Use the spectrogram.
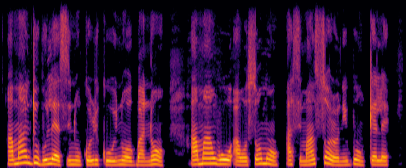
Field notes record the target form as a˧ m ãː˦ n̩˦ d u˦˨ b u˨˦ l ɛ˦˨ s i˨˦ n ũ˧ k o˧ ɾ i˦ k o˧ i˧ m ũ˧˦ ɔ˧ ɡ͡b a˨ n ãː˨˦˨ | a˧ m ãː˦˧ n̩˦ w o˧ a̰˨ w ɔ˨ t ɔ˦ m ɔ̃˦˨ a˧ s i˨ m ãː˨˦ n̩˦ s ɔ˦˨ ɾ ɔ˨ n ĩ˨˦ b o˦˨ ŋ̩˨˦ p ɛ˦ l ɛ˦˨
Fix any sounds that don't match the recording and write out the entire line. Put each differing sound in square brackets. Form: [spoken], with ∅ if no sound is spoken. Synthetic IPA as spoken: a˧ m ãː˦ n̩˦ d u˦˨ b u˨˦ l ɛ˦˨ s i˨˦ n ũ˧ k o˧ ɾ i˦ k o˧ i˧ [n] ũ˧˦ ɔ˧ ɡ͡b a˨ n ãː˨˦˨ | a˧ m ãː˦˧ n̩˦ w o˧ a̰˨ w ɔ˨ [s] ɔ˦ m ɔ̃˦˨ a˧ s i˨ m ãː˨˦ n̩˦ s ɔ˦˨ ɾ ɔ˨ n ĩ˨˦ b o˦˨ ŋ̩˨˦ [k] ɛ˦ l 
